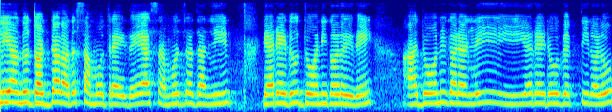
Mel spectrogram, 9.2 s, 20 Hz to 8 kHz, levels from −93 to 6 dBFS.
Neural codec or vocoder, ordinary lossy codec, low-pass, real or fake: codec, 16 kHz, 1.1 kbps, Voila-Tokenizer; none; none; fake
